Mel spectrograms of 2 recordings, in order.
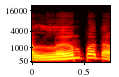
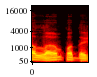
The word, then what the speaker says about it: lâmpada: né temos ali a palavra lâmpada lâmpada já tem um som fechado né lâmpada uma proparoxítona aquela famosa tonicidade na antepenúltima sílaba e por último nós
